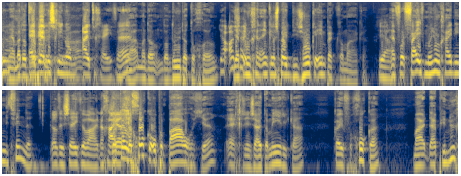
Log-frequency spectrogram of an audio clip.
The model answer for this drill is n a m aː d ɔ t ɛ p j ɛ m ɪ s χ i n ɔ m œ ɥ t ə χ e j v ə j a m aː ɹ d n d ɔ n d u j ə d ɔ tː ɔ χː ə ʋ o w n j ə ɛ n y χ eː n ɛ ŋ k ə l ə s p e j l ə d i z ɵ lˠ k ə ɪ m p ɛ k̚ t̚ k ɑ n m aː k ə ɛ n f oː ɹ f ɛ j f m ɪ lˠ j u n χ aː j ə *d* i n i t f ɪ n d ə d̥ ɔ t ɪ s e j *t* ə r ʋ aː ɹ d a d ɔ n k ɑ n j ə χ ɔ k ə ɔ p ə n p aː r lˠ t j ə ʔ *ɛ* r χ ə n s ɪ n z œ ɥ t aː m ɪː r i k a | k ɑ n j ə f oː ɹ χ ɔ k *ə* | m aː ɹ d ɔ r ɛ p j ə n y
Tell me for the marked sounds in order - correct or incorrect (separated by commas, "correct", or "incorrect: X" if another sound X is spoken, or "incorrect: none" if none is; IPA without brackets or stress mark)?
correct, incorrect: k, correct, correct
